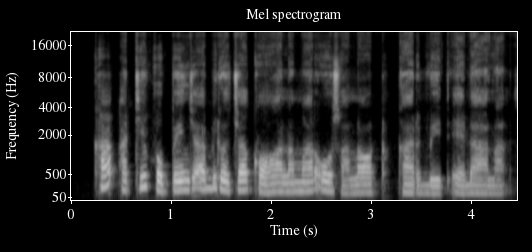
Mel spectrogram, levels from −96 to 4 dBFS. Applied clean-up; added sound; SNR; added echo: neural mask model DeepFilterNet 3.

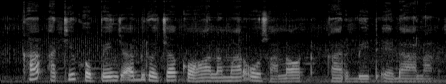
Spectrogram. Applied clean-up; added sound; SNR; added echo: none; Aircraft; 18 dB; none.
